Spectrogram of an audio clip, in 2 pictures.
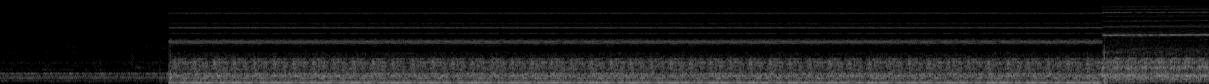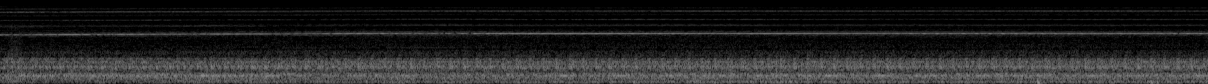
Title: A client just send me this....crazy noise from worn out bearings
